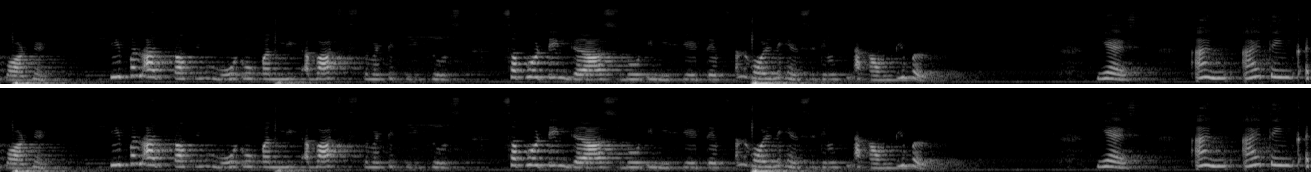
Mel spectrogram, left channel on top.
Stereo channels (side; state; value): both; identical; correlation 1.00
